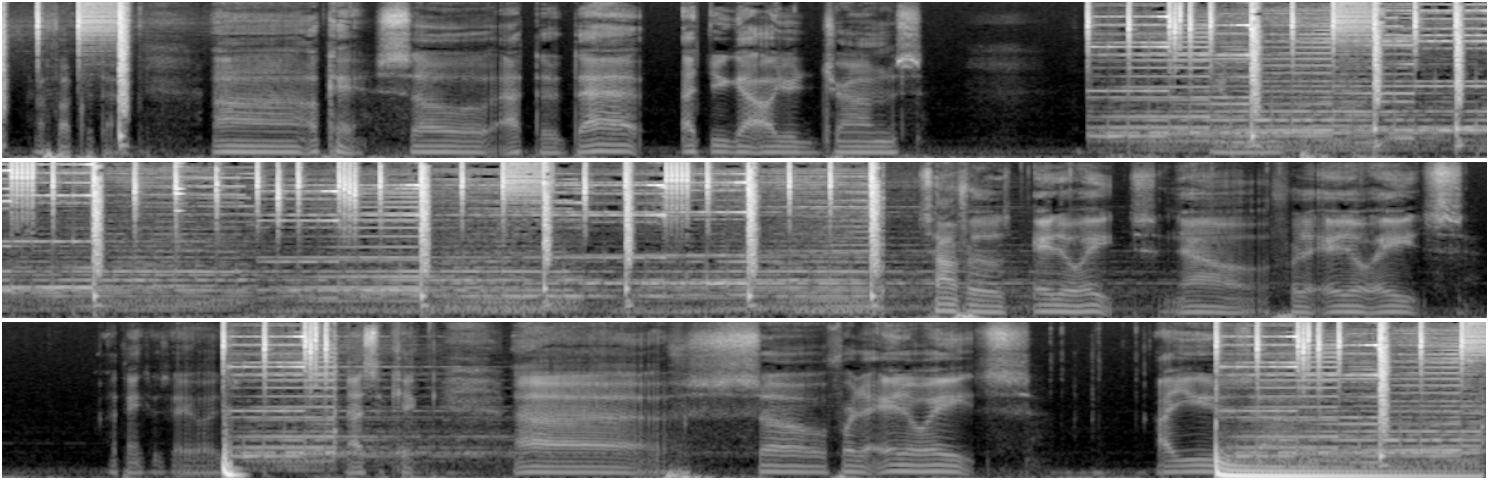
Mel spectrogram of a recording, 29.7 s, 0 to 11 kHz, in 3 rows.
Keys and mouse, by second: 1.1 F1, 1.1 click, 1.2 F1, 1.2 click, 1.4-2.2 drag, 2.3 F1, 5.0 click, 11.0 click, 11.6 F1, 11.7 click, 15.7 click, 16.0 right click, 16.2 right click, 16.4 F1, 17.7-18.3 right drag, 24.6 F1, 24.6-25.6 right drag, 26.4 right click, 28.8 click, 29.5-29.6 drag.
